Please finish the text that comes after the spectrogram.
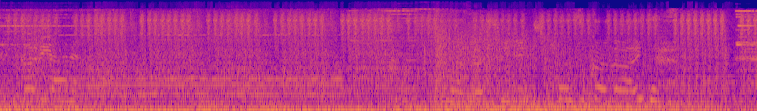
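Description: Dense, rapid gunfire from the Nintendo Switch shooter Caladrius Blaze: continuous loud bursts of shots and explosions over game music, relentless and crowded throughout.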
